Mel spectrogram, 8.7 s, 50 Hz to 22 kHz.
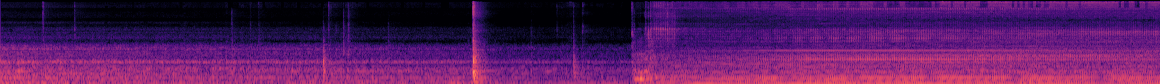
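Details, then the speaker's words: Goldstar WG5004 window air conditioner, LG compressor starting after sitting: clicks, a thump, then a coarse buzzy hum that should smooth out as pressure builds; the owner suspects a lubrication issue. "Doesn't sound nice at first, it'll sound nicer later on. when it builds pressure. Yeah, I think it's got a lubrication issue."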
